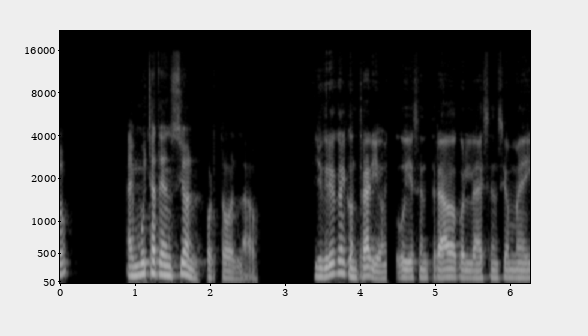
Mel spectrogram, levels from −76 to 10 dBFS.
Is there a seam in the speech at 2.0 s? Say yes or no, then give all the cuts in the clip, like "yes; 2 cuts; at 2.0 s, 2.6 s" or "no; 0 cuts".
no; 2 cuts; at 3.2 s, 4.4 s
